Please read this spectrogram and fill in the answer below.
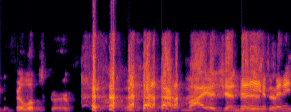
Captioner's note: laugh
